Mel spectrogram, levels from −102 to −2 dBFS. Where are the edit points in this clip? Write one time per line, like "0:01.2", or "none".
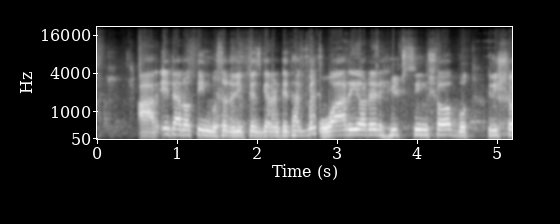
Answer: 0:02.7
